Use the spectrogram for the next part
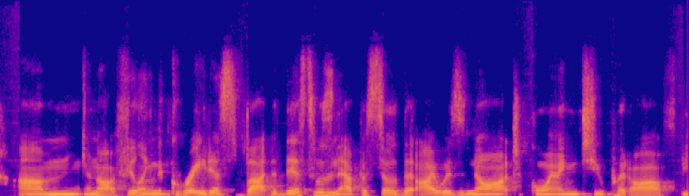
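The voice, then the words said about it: Sick, unusual-sounding voice. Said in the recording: “you might notice my voice isn't as it usually is today. I have COVID.”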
